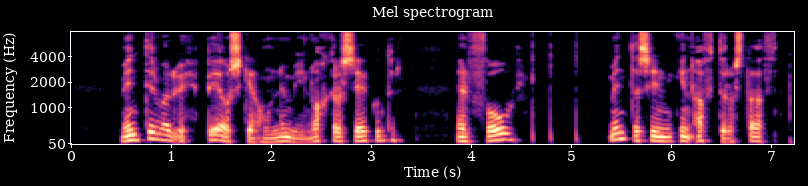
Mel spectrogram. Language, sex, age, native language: Icelandic, male, 30-39, Icelandic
